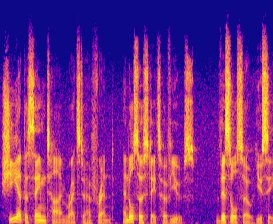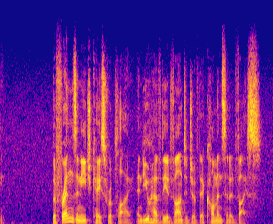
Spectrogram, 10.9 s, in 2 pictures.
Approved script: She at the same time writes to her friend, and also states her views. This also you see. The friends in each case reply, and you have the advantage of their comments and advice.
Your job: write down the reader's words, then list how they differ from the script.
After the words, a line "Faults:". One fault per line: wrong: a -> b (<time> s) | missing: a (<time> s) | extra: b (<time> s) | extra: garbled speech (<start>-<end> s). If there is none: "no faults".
She at the same time writes to her friend, and also states her views. This also you see. The friends in each case reply, and you have the advantage of their comments and advice.
Faults:
no faults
